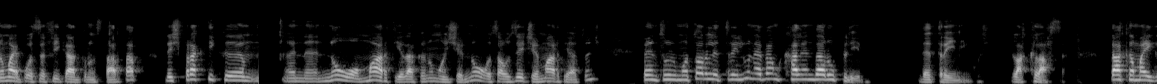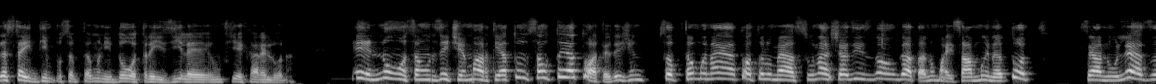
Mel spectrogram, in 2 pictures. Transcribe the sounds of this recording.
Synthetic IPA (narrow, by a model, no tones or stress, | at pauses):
numajpo̞t̪səfikaɨnt̪ɾunst̪a̰rt̪ap̚ | d̪e̞t͡ʃʲpɾak̚t̪ik | ɨnːo̞wəmart̪ije̞d̪akənuməɨnʃeɾno̞wəsawze̞t͡ʃe̞mart̪ije̞at̪unt͡ʃʲ | pe̞nt̪ɾuːɾmət̪oaɾe̞le̞t̪ɾe̞jlunʲaveamkʰale̞nd̪aɾuplḭn | d̪e̞t̪ɾe̞̰jnḭŋɡuɾʲ | la̰kla̰sə̥ | d̪̥akəmajɡəst̪ajɨnt̪̬impulsəp̚t̪əmɨnijd̪o̞wət̪ɾe̞jzile̞ɨ̰nfije̞kaɾe̞lṵnə | eno̞wəsawɨnze̞t͡ʃe̞mart̪ijeat̪unt͡ʃʲsawt̪əjat̪oat̪e̞d̪e̞t͡ʃʲɨnsəp̚t̪əmɨnaːjat̪oat̪əlumeaːsunat̪ʃiazisnoɡat̪anumajsəamɨnət̪o̞t̪̚ | se̞anuleazə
